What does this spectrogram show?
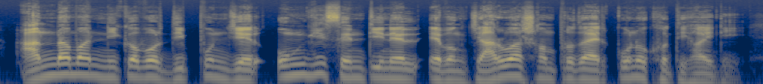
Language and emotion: Bengali, neutral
